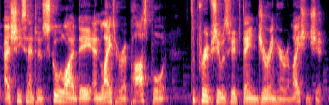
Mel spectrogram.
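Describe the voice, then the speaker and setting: A man with a lowish, bright, forceful voice narrates a scripted exposé, casual, blunt and profane. He throws sardonic asides straight at the person he's exposing, addressing his target directly.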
